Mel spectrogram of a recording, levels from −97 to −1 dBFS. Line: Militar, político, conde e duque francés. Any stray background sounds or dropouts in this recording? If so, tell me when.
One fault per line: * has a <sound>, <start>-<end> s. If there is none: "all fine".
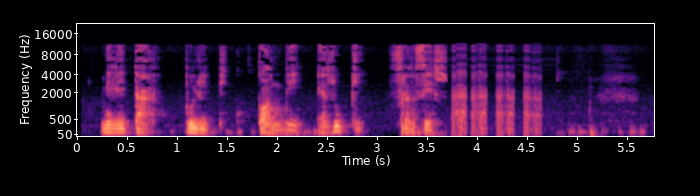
* has a laugh, 3.7-4.7 s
